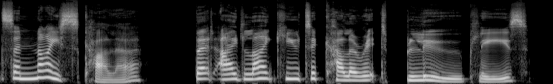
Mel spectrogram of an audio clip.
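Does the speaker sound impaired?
No.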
